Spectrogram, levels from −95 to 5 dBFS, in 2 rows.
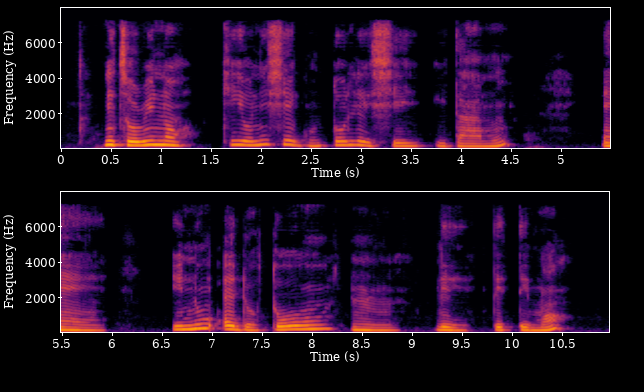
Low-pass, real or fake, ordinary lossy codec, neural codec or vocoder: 7.2 kHz; fake; MP3, 64 kbps; codec, 16 kHz, 16 kbps, FunCodec, trained on LibriTTS, 50 frames a second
